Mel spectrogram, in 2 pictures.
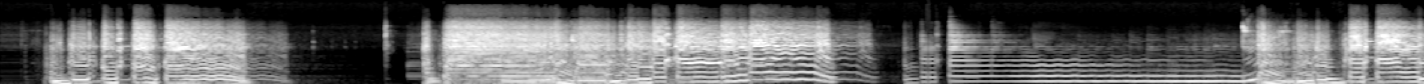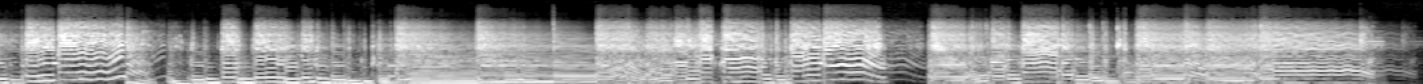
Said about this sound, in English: so what you're hearing is that amp plugged right into the Cab M, and that's it.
